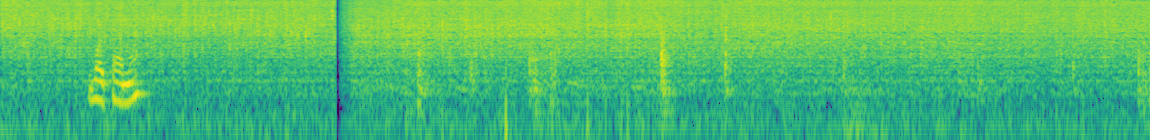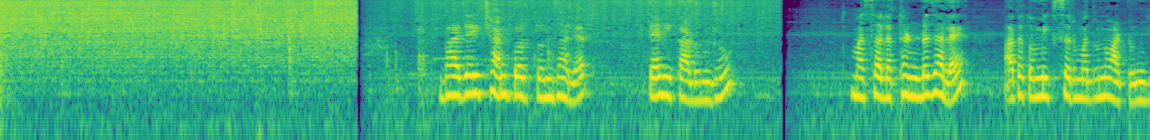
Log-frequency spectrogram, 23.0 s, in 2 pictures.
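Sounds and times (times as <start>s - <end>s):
vegetables sizzling in oil: 0.0s - 19.4s
spatula scraping and tapping pan: 4.0s - 5.8s.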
